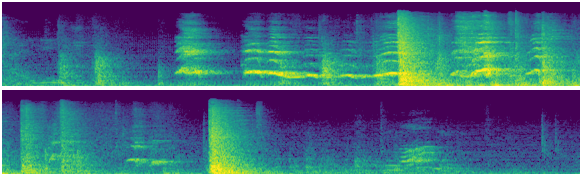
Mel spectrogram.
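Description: A woman speaks with animation on a stage, heard from a distance in a hall.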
